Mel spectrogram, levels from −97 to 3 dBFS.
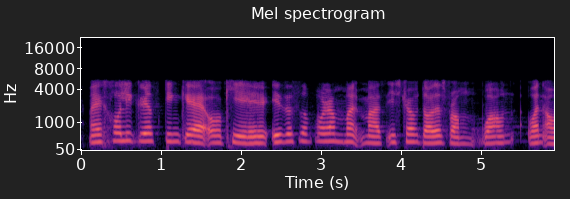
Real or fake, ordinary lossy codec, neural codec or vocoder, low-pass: fake; Opus, 64 kbps; vocoder, 22.05 kHz, 80 mel bands, WaveNeXt; 5.4 kHz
